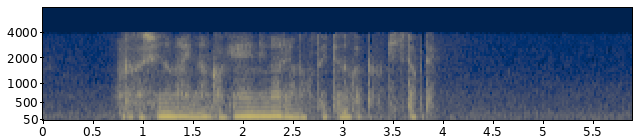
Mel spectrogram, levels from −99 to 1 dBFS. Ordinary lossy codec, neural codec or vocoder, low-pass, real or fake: AAC, 16 kbps; codec, 16 kHz in and 24 kHz out, 1 kbps, XY-Tokenizer; 7.2 kHz; fake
